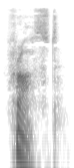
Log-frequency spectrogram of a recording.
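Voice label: "frost", British English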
